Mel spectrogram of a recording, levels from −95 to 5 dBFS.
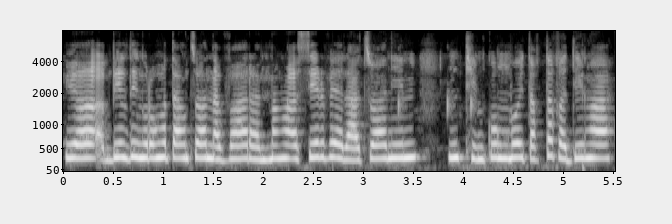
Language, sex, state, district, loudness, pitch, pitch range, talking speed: Mizo, female, Mizoram, Aizawl, -11 LUFS, 295 Hz, 280-300 Hz, 240 wpm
